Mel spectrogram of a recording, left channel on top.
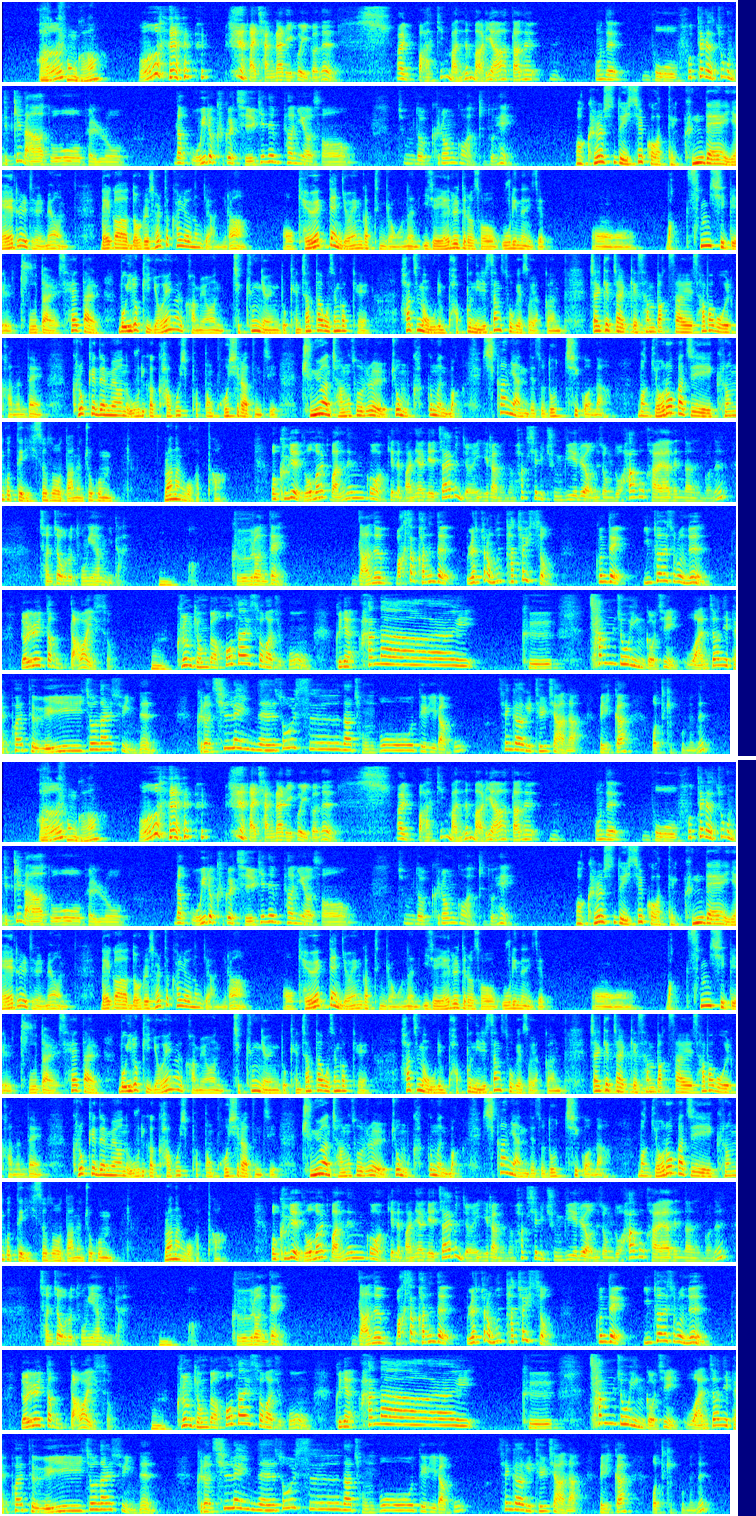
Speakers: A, on the right; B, on the left.
A: 어?
B: 아, 그런가?
A: 어? <laughs> 아, 장난이고, 이거는. 아니, 맞긴 맞는 말이야. 나는, 음, 근데, 뭐, 호텔에서 조금 늦게 나와도 별로, 난 오히려 그걸 즐기는 편이어서, 좀 더 그런 것 같기도 해.
B: 아, 그럴 수도 있을 것 같아. 근데 예를
A: 음,
B: 들면 내가 너를 설득하려는 게 아니라 어, 계획된
A: 음,
B: 여행 같은 경우는 이제 예를 들어서 우리는 이제 어, 막 30일, 두 달, 세 달, 뭐 이렇게 여행을 가면 즉흥 여행도 괜찮다고 생각해. 하지만
A: 음.
B: 우린 바쁜 일상 속에서 약간 짧게
A: 음.
B: 짧게 3박 4일, 4박 5일 가는데 그렇게 되면 우리가 가고 싶었던 곳이라든지 중요한 장소를 좀 가끔은 막 시간이 안 돼서 놓치거나 막 여러 가지 그런 것들이 있어서 나는 조금 불안한 것 같아.
A: 어, 그게 너 말도 맞는 것 같긴 해. 만약에 짧은 여행이라면 확실히 준비를 어느 정도 하고 가야 된다는 거는 전적으로 동의합니다.
B: 음.
A: 어. 그런데, 나는 막상 갔는데, 레스토랑 문 닫혀 있어. 근데, 인터넷으로는 열려 있다고 나와 있어.
B: 음.
A: 그런 경우가 허다했어가지고 그냥 하나의 그 참조인 거지 완전히 100% 의존할 수 있는 그런 신뢰 있는 소스나 정보들이라고 생각이 들지 않아. 그러니까 어떻게 보면은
